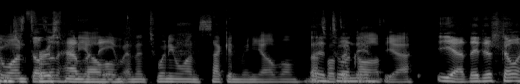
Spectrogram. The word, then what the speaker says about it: 2NE1: it's spelled to anyone it's pronounced 21 like the number yeah the album has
